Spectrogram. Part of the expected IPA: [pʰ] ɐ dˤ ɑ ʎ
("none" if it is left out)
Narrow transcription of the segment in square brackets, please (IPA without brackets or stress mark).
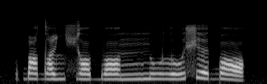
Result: ɓ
